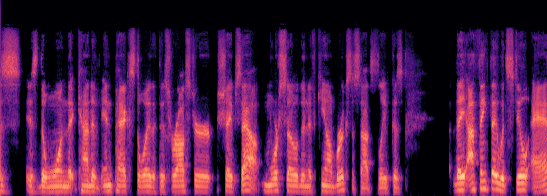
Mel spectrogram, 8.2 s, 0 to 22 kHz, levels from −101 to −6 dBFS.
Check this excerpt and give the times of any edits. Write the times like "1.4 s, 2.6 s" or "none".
none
